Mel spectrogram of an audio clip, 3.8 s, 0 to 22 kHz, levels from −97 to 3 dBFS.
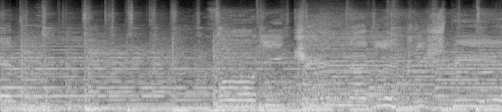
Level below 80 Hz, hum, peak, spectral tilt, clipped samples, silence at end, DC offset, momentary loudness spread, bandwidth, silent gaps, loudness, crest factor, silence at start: -20 dBFS; none; -2 dBFS; -5 dB/octave; under 0.1%; 0 s; under 0.1%; 3 LU; over 20 kHz; none; -12 LUFS; 10 dB; 0 s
